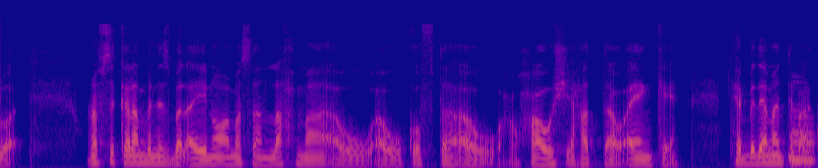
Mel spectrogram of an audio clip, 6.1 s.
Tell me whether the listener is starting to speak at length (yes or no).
no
